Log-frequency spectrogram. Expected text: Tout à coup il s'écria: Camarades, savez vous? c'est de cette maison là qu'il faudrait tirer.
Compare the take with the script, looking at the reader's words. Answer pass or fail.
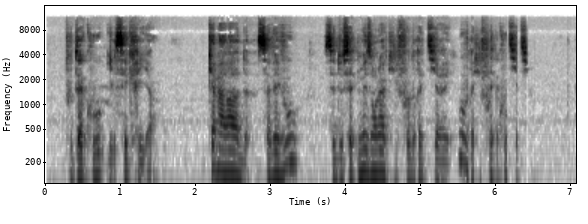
fail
